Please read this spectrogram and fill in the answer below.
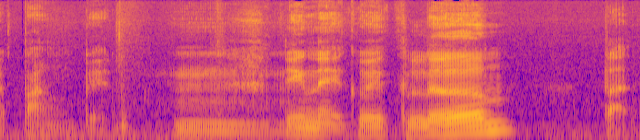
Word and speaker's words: Pangben: Pangban dibacanya Pangben.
